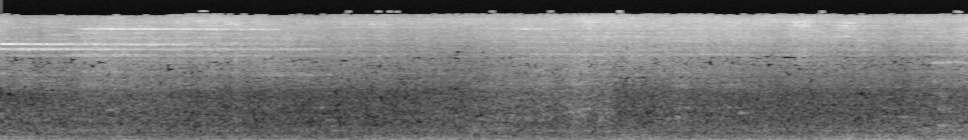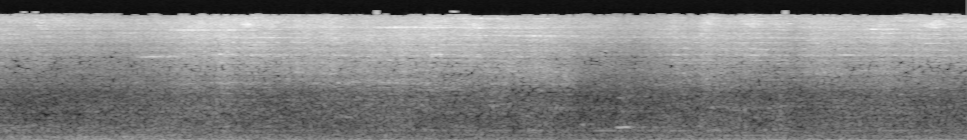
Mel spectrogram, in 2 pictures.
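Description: Freight train moving through a rail yard: a steady low rumble and hiss, with thin high wheel squeal fading out over the first few seconds.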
